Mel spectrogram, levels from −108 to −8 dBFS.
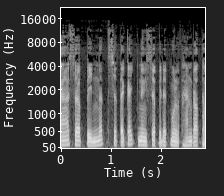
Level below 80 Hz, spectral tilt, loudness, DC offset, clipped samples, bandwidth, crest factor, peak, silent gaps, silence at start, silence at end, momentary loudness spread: -56 dBFS; -5.5 dB/octave; -24 LUFS; under 0.1%; under 0.1%; 13.5 kHz; 18 dB; -6 dBFS; none; 0 s; 0 s; 3 LU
